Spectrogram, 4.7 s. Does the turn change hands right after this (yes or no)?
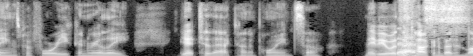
no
